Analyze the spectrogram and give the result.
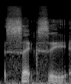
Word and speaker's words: XXC: It is Maxine Scott and Alfie, and that is called Sexy, XXC. It's actually written but pronounced sexy.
